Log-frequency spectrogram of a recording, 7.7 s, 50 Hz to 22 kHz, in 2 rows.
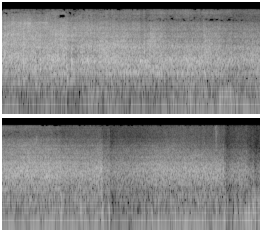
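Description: Hitachi Class 802 express train passing through at speed on the near line: a loud, steady rush of wheel and air noise that drops away about five seconds in.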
